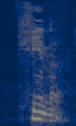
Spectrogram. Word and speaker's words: hina: Hina. – Hina. So by default, most of the time, the accent's going to be on the penultimate syllable, the second last syllable, like in hina.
